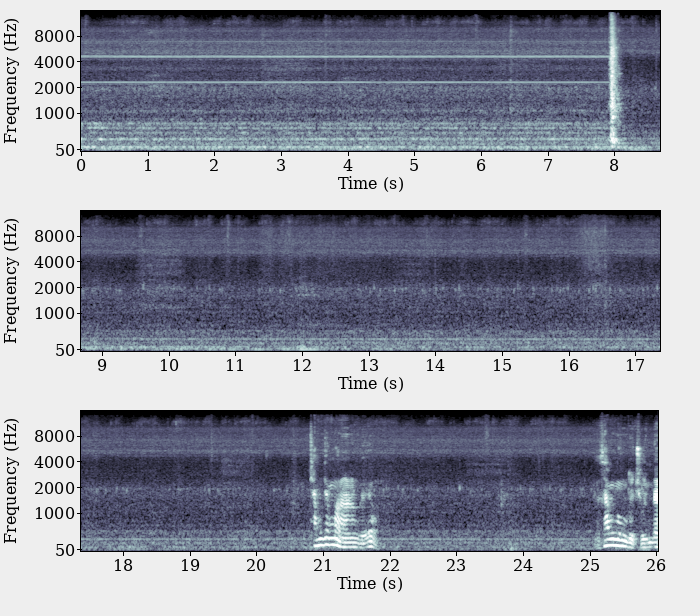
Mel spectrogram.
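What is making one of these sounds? Tailor's chalk scrapes softly on cloth.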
